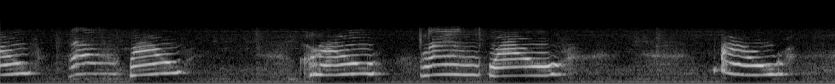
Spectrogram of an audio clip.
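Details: Pet cat indoors in the evening, meowing at its owner during a back-and-forth chat: six or seven clear, harmonic meows, some rising then falling, in quick pairs and singles, with a steady low electrical hum.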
